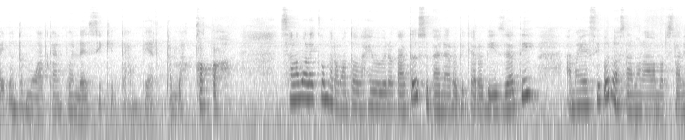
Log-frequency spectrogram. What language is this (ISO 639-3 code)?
ind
